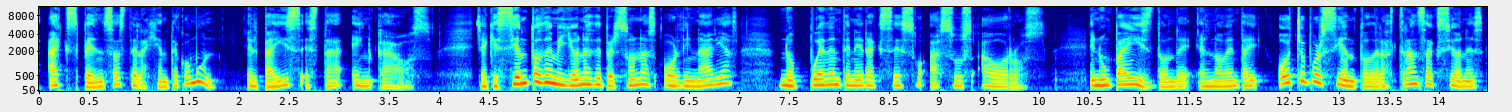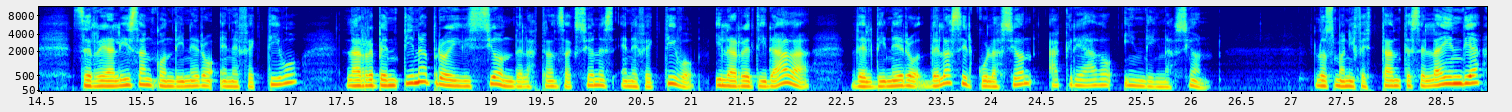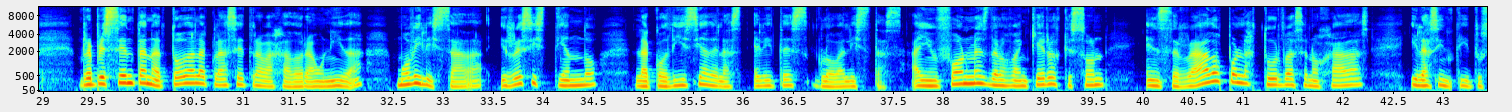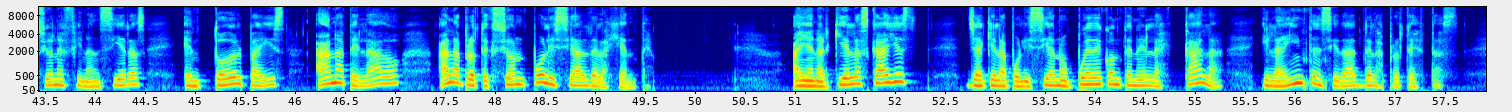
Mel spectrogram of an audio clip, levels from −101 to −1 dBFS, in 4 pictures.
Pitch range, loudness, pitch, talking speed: 155-205 Hz, -31 LUFS, 170 Hz, 135 wpm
